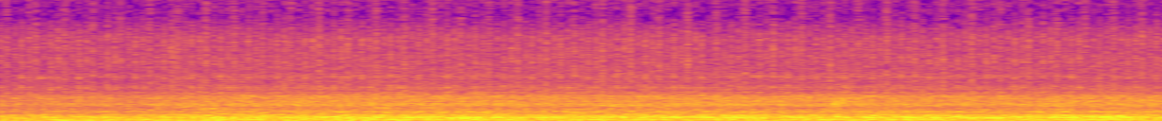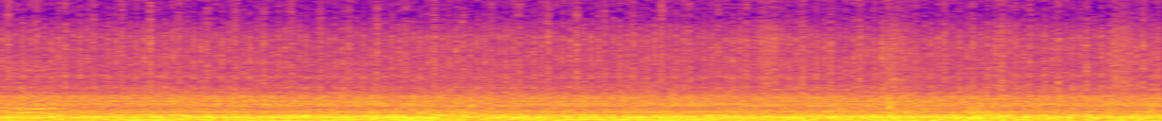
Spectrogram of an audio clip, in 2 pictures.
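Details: Hino diesel engine at idle: steady rumble with a faint repetitive tapping knock riding over it; knocking at idle, cause not yet pinned down.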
